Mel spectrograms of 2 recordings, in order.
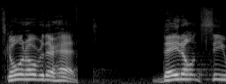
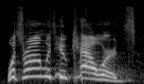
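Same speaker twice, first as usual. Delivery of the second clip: higher and louder accusing cry; indignant shout; 9 semitones higher, 6 dB louder than usual. Retold or imitated. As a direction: call them cowards at full voice. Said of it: "shows up and says".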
